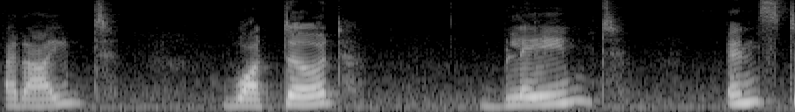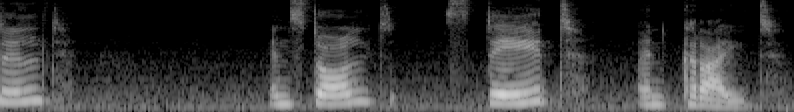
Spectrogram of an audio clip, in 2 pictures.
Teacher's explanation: these set of words take your dh sound because these words are ending with a vibrating sound or a voiced consonant sound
